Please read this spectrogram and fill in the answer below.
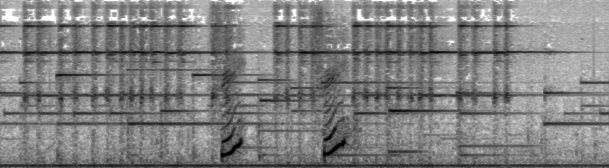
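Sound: tricycle bell ringing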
